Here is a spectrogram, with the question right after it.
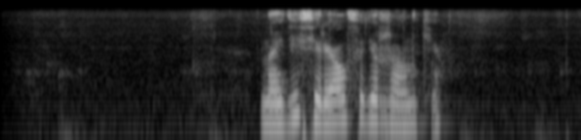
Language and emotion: Russian, neutral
